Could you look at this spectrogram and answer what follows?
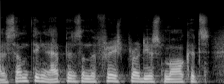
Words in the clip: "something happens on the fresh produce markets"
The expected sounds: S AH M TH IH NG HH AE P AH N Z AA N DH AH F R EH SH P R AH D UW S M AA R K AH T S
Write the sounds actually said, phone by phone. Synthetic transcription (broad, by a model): S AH M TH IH NG HH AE P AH N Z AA N DH AH F R EH SH P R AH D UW S M AA K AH T S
